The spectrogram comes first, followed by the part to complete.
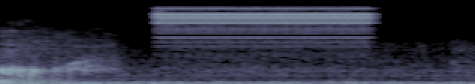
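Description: A shrill electronic tone, switched on sharply a little before the middle and held for about a second before cutting off, over a steady low hum.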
